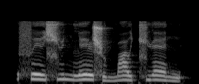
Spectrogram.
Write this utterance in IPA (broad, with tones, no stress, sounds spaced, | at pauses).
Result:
f e˥˧ ɪ̯ ɕ y˥˧ n l e˥˩ ɪ̯ ʂ u˩ m ɑ˥˧ ʊ̯ t͡ɕ ɥ ɛ˥˩ n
